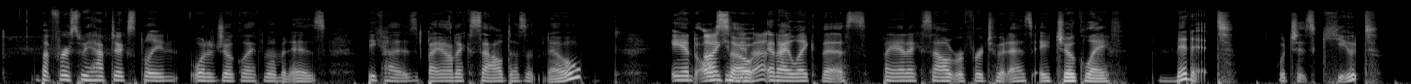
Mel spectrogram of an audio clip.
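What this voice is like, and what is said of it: Losing voice, hoarse. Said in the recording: “my voice is gone”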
